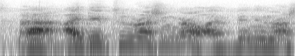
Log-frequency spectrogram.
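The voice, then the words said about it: Put-on Russian accent. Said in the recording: “Did not like either of the Russian accents. ... I think I go in this accent the rest of the night.”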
